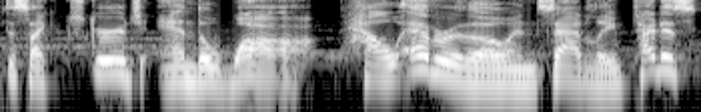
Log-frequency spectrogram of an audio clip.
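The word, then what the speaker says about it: Waaagh: war boss of the Orcs, to halt their Wah! And I kid you not, that's how it's actually supposed to be pronounced.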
